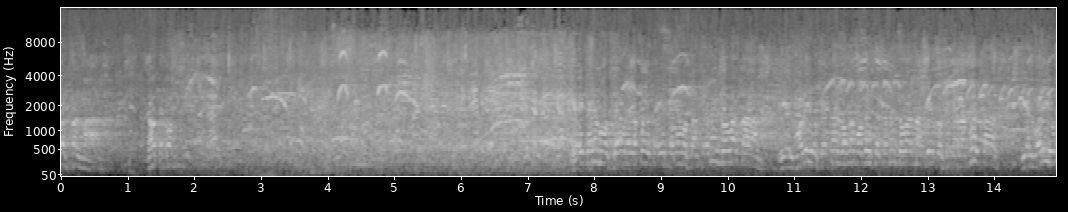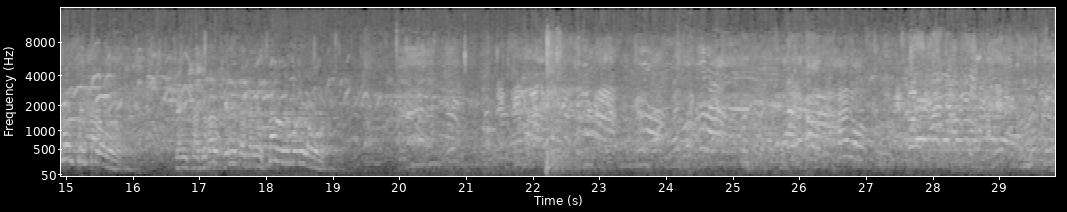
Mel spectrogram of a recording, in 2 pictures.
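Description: A crowd of spectators shouts and cheers throughout.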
